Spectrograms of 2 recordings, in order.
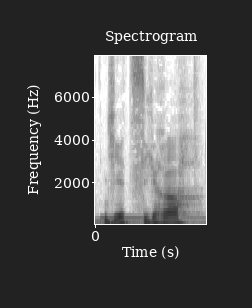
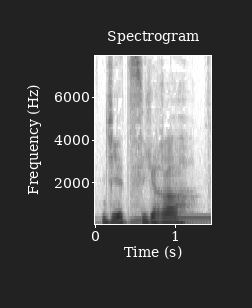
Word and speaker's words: Yetzirah: Y la palabra con, la palabra con la que ellos lo definen es, con Y, con Z y con H al final. Yetzirah. Es una pronunciación un tanto como el francés que es gutural. Yetzirah.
